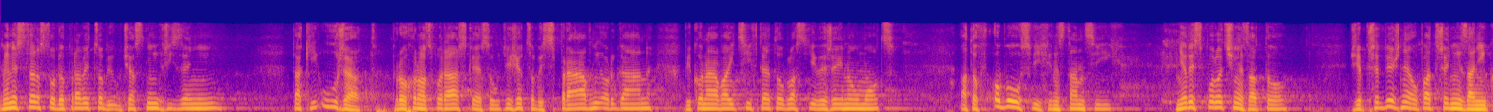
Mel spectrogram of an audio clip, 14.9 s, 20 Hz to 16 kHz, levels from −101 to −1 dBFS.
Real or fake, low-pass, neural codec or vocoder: fake; 7.2 kHz; codec, 16 kHz, 8 kbps, FunCodec, trained on Chinese and English, 25 frames a second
